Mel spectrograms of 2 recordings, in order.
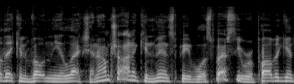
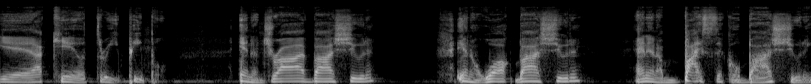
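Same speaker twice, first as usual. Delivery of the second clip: put-on tough voice, lower pitch; 4 semitones lower than usual. Imagining a murderer cellmate describing his crimes: imitating a tough cellmate. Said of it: "Your cellie be like".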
